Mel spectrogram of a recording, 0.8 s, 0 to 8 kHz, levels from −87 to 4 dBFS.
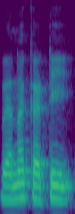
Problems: none marked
